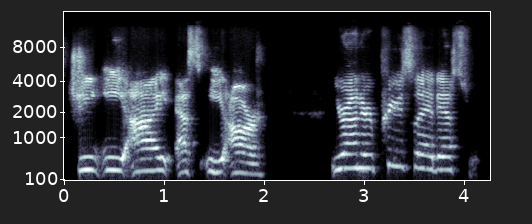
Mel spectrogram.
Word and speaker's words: Geiser: I'm not sure how you pronounce the last name, sir. It's Geiser.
